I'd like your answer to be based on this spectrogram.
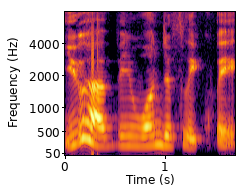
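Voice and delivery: spitefully, vindictively polite. Reading the father retorting to Wendy, vindictive politeness. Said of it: "with a vindictive politeness".

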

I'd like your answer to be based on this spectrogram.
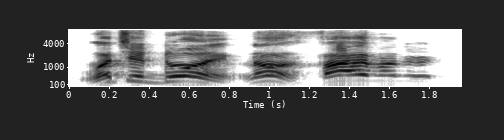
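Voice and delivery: put-on Jamaican accent. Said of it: "Sorry for my bad Jamaican accent".

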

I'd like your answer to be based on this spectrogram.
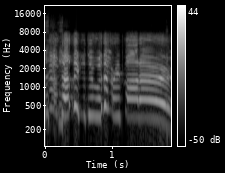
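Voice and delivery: yelling rant, very high-pitched. Answering a request to do Jerry Seinfeld yelling about Kermit: Jerry Seinfeld yelling. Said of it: "Jerry Seinfeld yelling about Kermit".

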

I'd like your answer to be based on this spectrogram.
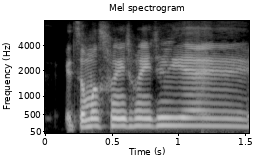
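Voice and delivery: voice leaps right up to very high pitch. Announcing that it's almost the new year: voice going super high-pitched. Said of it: "my voice went super high-pitched for a second".

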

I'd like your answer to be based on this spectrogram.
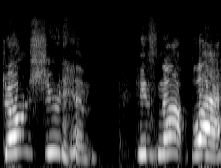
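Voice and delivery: mock yell, loud and high.

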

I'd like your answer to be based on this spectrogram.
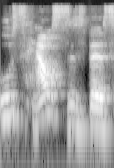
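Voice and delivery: put-on Queens accent, dropped very low. Recalling the mover in a movie's final scene, Queens accent. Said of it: "in his fucking Queens accent".

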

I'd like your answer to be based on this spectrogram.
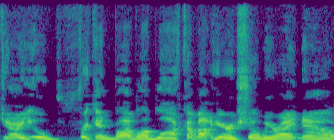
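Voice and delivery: put-on casual, challenging yelling. Mocking ghost hunters who are out there yelling at the ghost: imitating someone yelling at a ghost. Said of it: "out there yelling at the ghost".

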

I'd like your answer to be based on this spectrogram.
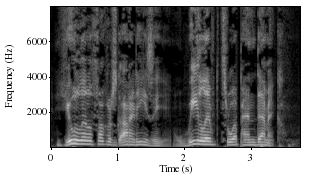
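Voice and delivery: over-the-top, very dramatic, grandiose storyteller delivery. Pretending to tell future kids about the pandemic: very dramatic voice. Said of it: "in a very dramatic voice".

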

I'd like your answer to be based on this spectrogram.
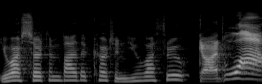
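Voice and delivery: very high-pitched, Broadway-style delivery. Quoting a Broadway line as a joke: Nathan Lane impression. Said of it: "That was my Nathan Lane impression".

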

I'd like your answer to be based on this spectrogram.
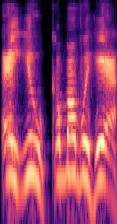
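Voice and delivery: put-on 1930s American gangster film accent. Teasing someone about their generic accent, mimic it in a 1930s American gangster film accent. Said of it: "You're like from a 1930s American gangster film".

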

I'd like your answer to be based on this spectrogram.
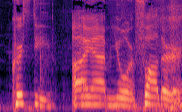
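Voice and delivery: low, deep fatherly voice, slow and drawn out. Imitating her dad's deep voice when asked to talk like him. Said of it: "Try to talk like him".

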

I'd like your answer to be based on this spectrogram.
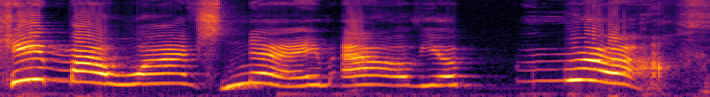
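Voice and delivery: very high-pitched voice, loud and slow. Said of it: "doing [name] whilst using [name]'s words".

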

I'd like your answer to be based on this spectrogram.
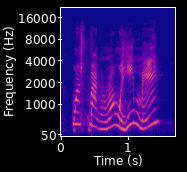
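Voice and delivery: very high, strange, deaf-sounding bogan voice. Telling a story, recalling a deaf man reacting to someone; Glennie's weird bogan deaf voice. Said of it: "in his weird bogan deaf voice".

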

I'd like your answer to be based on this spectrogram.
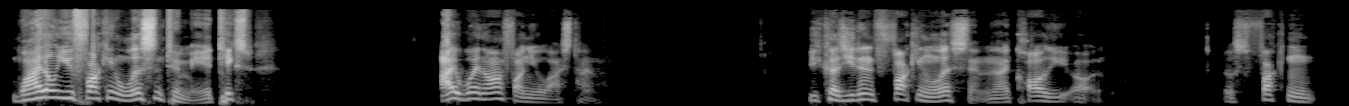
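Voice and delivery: heated, worked-up emotional outburst. Speaker venting at a student who did not listen to him, emotional. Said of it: "I'm just a little bit emotional right now".

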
